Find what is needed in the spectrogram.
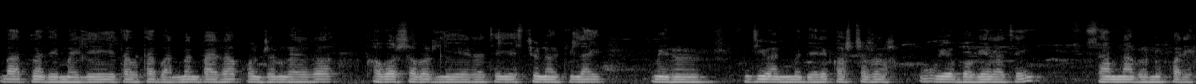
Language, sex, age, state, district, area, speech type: Nepali, male, 60+, West Bengal, Kalimpong, rural, spontaneous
